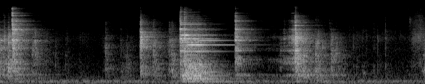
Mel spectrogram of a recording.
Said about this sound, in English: There's 4 bolts on the trunnion plate, and I just have to loosen those bolts.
